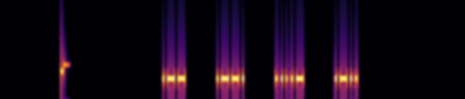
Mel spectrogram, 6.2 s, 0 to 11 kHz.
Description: Morse code, heard as a keyed tone, about 36 wpm, spaced as for 16 wpm, 700 Hz. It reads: WP4L
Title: USA Call Signs - 4 Characters - 4x Character Spacing - 35wpm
